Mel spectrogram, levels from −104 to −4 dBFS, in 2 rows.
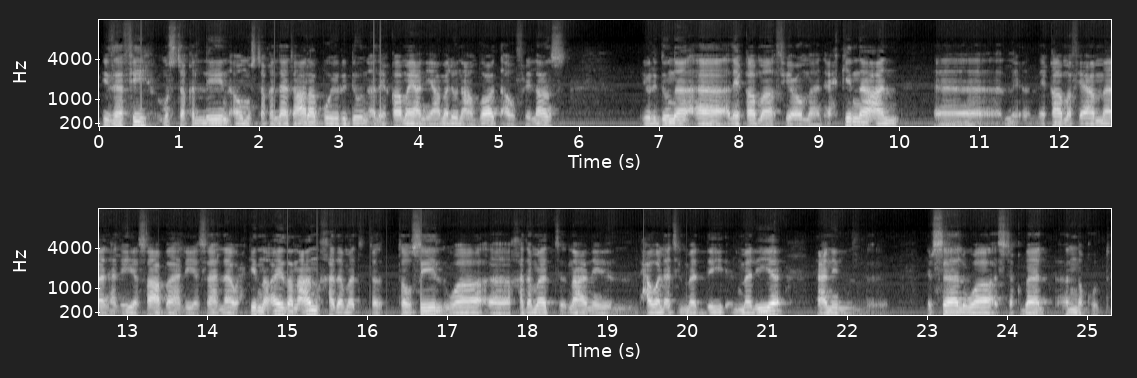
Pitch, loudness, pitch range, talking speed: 95 Hz, -25 LUFS, 90-110 Hz, 100 wpm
